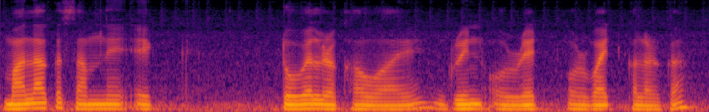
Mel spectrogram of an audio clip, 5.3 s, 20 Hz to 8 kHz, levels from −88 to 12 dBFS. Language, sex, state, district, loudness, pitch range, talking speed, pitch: Hindi, male, Arunachal Pradesh, Lower Dibang Valley, -15 LUFS, 105-115 Hz, 170 wpm, 110 Hz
